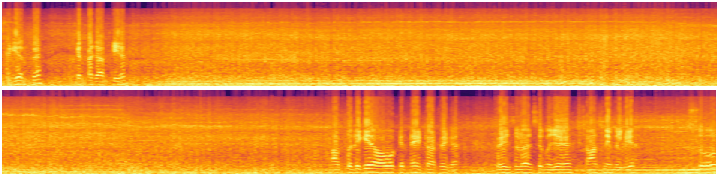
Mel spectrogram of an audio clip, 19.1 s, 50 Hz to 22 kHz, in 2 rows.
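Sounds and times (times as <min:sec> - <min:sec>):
motorcycle engine at high speed: 0:00.0 - 0:19.0
wind noise on microphone: 0:00.0 - 0:19.0.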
